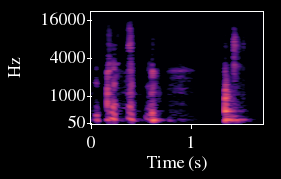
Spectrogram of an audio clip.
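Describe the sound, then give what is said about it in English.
A quick cluster of sharp clicks and clatters as dice tumble across a hard surface, rolled for an athletics check in a tabletop game, followed by a short pause and one final rattle, fairly quiet; the roll comes up a natural one. “That's a nat one.”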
